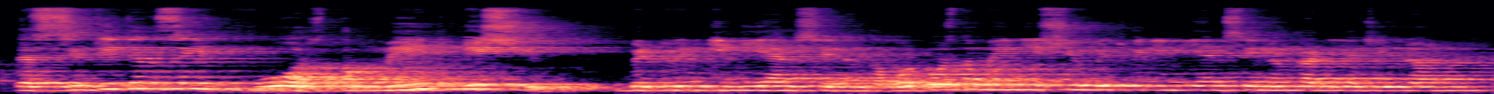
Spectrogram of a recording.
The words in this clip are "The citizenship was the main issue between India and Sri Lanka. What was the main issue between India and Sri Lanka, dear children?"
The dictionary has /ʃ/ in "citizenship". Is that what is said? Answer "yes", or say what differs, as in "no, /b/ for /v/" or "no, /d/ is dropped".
no, /s/ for /ʃ/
